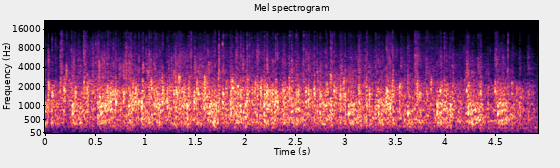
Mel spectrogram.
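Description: Audience applauding: many hands clapping in a dense, steady patter that begins to thin out near the end.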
